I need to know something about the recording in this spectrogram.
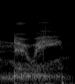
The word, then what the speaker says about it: Niue: Next is Niue, is how you say it, N-I-U-E.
